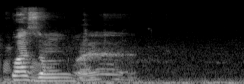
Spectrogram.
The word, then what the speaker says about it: poison: Poisson et poison. Poisson, cá. Alors, poison, thuốc độc. Chúng ta phát âm nhầm rồi sao rất là tai hại ha.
